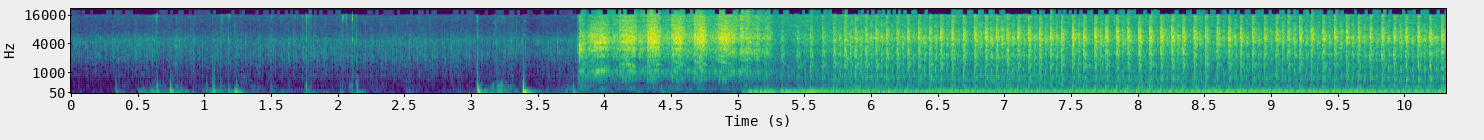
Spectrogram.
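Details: Mitsubishi Lancer Evo IV: a few loose clicks, then the engine cranks, fires and settles into an idle with a steady, strange rhythmic knock.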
